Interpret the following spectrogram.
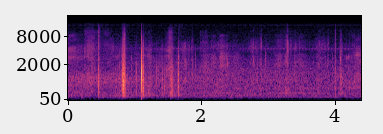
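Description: Footsteps of a person walking on a paved road: a few sharp steps in the first second and a half, then fainter.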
